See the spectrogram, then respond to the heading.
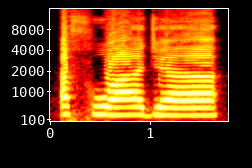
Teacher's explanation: آخری میں یہاں جیم پہ تنوین زبر ہے تو اس پہ مد الف سے روکیں گے، مطلب ہم آخری میں اپنی آواز 2 مد کے برابر لمبی کریں گے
